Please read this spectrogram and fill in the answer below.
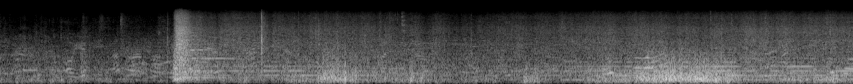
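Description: Concert band playing sustained chords as the introduction to the national anthem, over crowd chatter. There is a sharp thump a little under two seconds in, and the band swells toward the end.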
